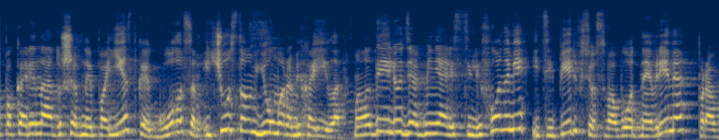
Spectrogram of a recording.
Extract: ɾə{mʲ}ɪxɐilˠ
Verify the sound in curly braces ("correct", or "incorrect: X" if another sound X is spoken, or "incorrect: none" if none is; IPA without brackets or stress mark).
correct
